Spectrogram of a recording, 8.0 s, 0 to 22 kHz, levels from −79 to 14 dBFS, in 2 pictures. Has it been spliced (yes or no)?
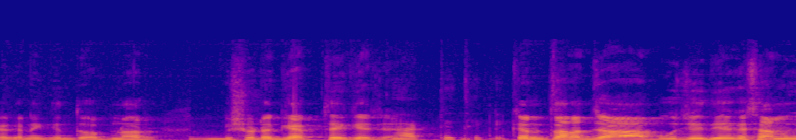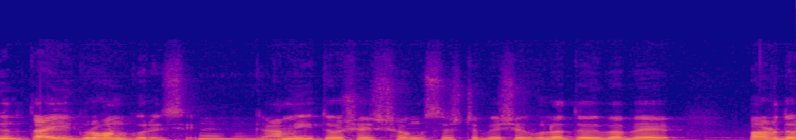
yes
